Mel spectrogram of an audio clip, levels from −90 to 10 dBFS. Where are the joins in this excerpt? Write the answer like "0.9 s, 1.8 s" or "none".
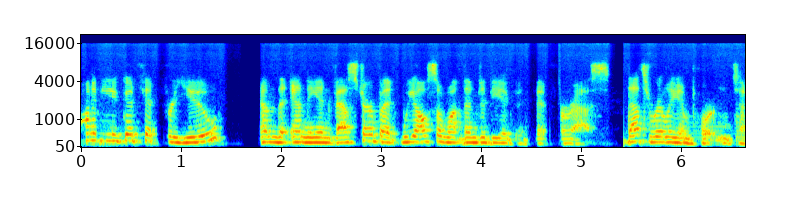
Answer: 5.4 s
